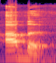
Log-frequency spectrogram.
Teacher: حمزہ زبر با اب، اس میں کلکلہ بھی ہوگا، اس وجہ سے آواز واپس لوٹتی ہوئی محسوس ہوگی۔ اب دیکھیں اوپر اور نیچے ہونٹوں کا جو تر حصہ ہے وہ آپس میں ملے گا۔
